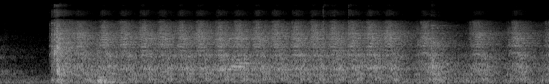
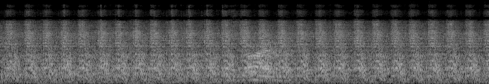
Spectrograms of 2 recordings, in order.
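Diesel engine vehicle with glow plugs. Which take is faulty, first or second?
first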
